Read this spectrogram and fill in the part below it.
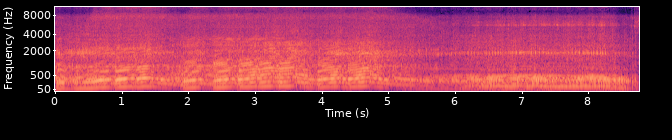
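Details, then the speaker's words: Poulan Pro two-stroke weed eater after tune-up: carburettor kit, new fuel lines, cleaned tank, relubricated shaft; starts easily, revs up and down cleanly then settles to steady even idle; normal running. "That starts almost good as my Mercury outboard, like."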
